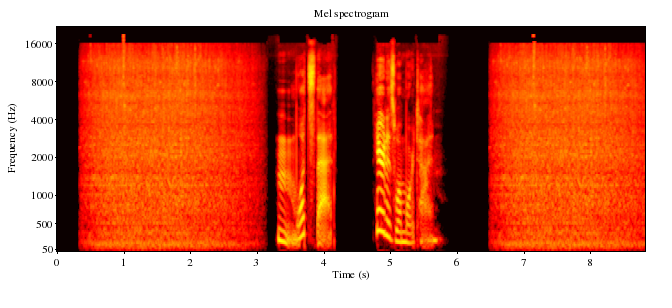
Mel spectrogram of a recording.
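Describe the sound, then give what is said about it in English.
Engine rumble of a combine harvester on a farm, a steady low drone heard in two long stretches with a person talking briefly between them. “A combine. A combine.”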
